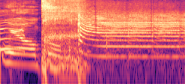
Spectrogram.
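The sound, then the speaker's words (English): A voice imitates a car crash sound effect like the one from the Omni Theater: a harsh, tonal screech, then a sudden noisy crunching burst, followed by a long, steady, blaring horn-like drone held to the end. “That's as good as we get for car crashing noises.”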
